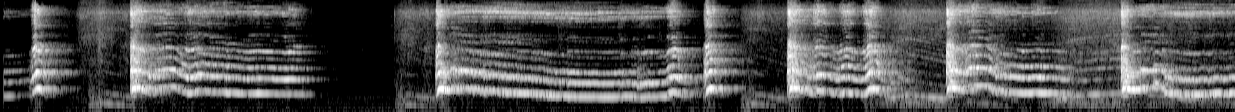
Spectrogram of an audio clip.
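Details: A Pembroke Welsh Corgi howls at a coffee grinder in long, wavering notes that slide downward, with brief breaks between them, as someone laughs.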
